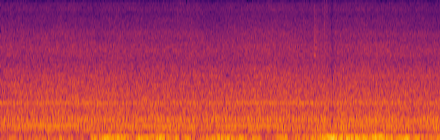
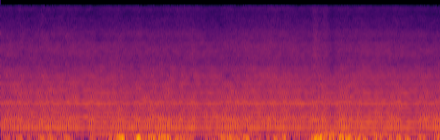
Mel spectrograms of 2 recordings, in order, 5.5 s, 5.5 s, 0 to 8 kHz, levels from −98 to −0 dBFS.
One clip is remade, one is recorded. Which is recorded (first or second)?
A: first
